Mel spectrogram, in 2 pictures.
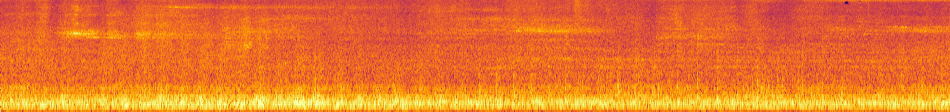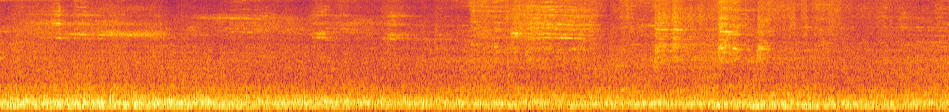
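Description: Freight train cars rolling past: a steady low rumble with high-pitched wheel squeals that come and go, and a run of clattering clicks from the wheels about three-quarters of the way through.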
